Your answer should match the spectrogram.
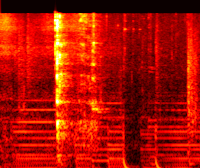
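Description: Background music with a couple of sharp clinks of a metal knife and fork against a ceramic plate as an omelette is cut, one about half a second in and one near the end.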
